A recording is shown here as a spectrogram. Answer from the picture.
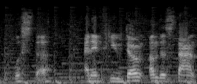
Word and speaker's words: Worcester: well that's good that's fine he obviously can't pronounce the location it's worcester and if you don't understand like all the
